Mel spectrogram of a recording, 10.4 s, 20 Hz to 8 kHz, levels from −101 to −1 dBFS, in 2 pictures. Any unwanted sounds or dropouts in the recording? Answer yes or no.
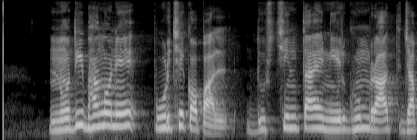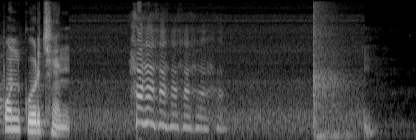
yes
